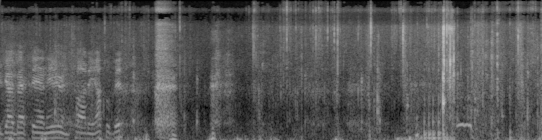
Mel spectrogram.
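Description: Footsteps crunch on dry sandy ground and leaves.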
